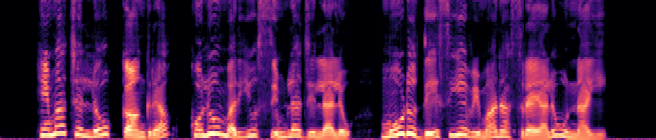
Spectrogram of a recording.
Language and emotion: Telugu, neutral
